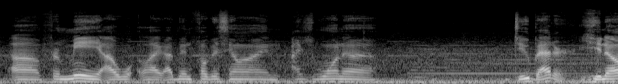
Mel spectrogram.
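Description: A man from the United States hosting his podcast as a phone video, recorded outdoors on wireless earbuds. He talks in a casual, upbeat and encouraging way, rambling with many fillers. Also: medium pitch. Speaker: podcast host. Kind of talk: casual motivational vlog talk. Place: outdoors near traffic and a train line. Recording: phone video outdoors with clear traffic noise. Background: street and car noise.

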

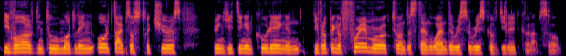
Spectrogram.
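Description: A man's voice: medium pitch, little pitch movement, brisk, no echo. Male academic guest, dull dry recording. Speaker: academic researcher, interview guest. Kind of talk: explanatory interview talk.

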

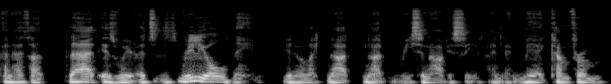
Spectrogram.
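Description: Mellow, husky man musing aloud. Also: low voice, fairly even intonation, dry recording. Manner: musing, drawn-out, lots of "you know" and "like". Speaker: podcast co-host. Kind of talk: casual birding chat.

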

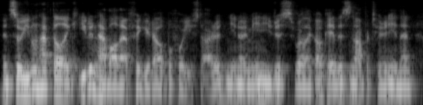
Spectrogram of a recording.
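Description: A man's voice: fairly low pitch, animated, racing. A man hosting a podcast, chatty and enthusiastic, asking long rambling questions. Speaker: podcast host. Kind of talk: conversational interview. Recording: dull lo-fi sound.

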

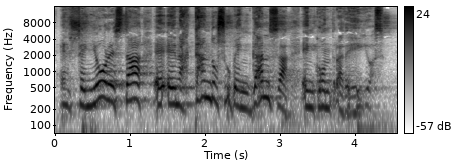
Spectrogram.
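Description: High-voiced woman preaching a sermon. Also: lively intonation, a little slow. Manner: switches between Spanish and English mid-sentence, frequent "¿verdad?"; emphatic, raises voice on scripture calls. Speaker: pastor.

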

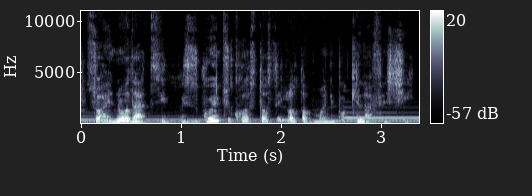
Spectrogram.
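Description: A woman with a low, natural voice plays a stern yet supportive elderly father in an audio drama, using a Nigerian Yoruba accent. She speaks quickly, with emphatic, repetitive admonishments, sounding firm and resigned as guitar music plays behind her.

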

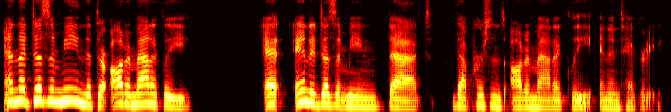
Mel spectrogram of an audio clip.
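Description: A woman with a gravelly, slightly hoarse voice talking earnestly and reflectively as a coach hosting a solo podcast, explaining her views. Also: mid-range voice, brisk. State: voice partly gone, slightly hoarse. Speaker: intuitive coach and podcast host.

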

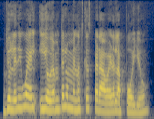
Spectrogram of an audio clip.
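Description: A woman's voice: a little high, fast talker. Young woman telling her story. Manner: candid, acts out quoted dialogue. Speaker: podcast guest. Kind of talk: personal storytelling in conversation.

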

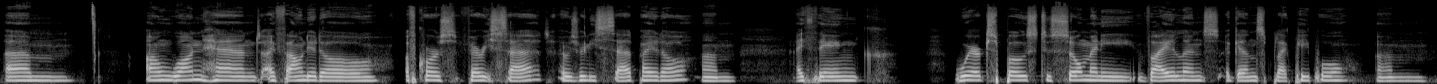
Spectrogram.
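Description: Girl around 20 chatting on a podcast, kinda low mellow voice. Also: level tone, slow, no echo. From The Hague, Netherlands. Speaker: student panel guest. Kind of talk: informal podcast conversation.

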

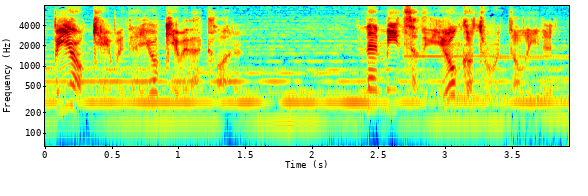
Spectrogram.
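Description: A man playing a brash, boisterous ad executive who crashes a video call and rambles through a sales pitch in improvised comedy. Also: huge pitch swings, rapid-fire, music in the background. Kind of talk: improvised comedy role-play.

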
